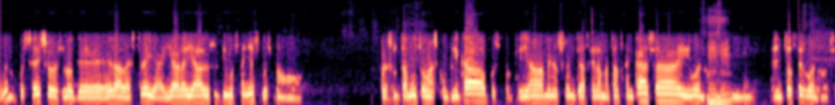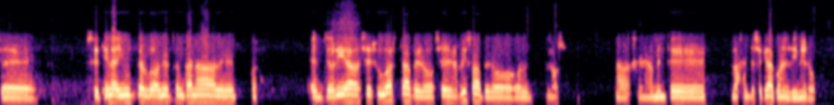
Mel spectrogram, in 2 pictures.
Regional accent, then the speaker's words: Amurrio, Basque Country, Spain; born or raised there

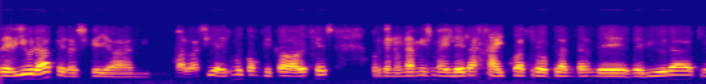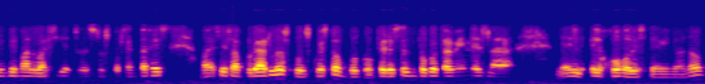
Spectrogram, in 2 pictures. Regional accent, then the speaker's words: Rioja Alavesa, Basque Country, Spain; es una comarca que estamos ahí en el sur y, estamos luchando y reivindicándonos por, decir que, que, somos una parte de Euskadi

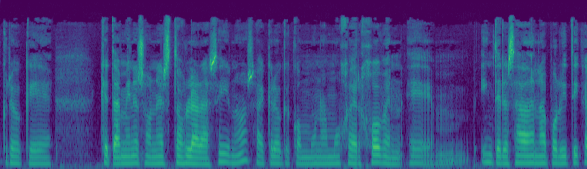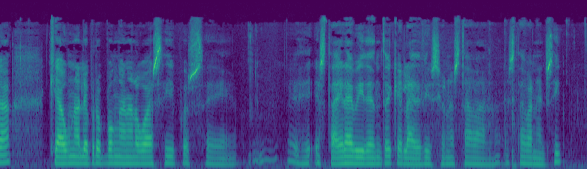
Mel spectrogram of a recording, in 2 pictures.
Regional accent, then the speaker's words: Bilbao, Basque Country, Spain; soy de aquí de Bilbao

